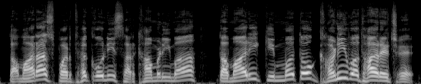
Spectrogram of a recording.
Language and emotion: Gujarati, angry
